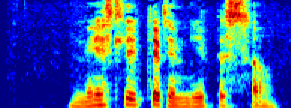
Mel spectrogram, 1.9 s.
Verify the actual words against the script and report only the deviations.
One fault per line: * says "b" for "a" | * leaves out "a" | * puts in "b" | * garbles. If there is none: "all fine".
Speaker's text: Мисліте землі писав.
all fine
